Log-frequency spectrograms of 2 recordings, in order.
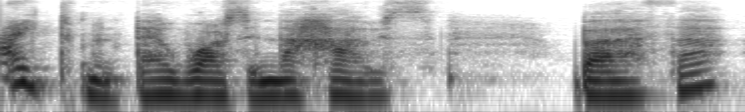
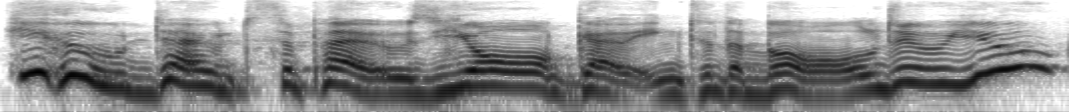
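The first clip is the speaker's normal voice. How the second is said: mocking stepmother; 4 semitones higher, 4 dB louder, slower than usual.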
